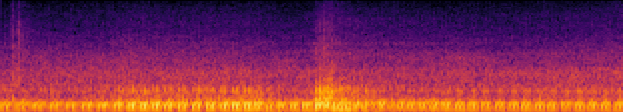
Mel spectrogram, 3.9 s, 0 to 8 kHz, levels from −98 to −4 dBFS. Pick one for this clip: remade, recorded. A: recorded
